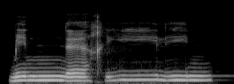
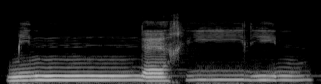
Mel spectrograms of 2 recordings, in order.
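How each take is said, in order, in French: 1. La nasale est coupée court. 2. La nasale est tenue plus longtemps. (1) "L'erreur et la prononciation sont données de temps pour la ghunna" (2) "la prononciation correcte est"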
